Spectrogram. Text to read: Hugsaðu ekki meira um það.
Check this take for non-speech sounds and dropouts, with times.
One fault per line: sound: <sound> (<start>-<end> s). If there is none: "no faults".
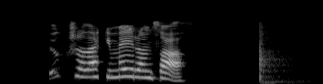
sound: thud (2.6-3.1 s)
